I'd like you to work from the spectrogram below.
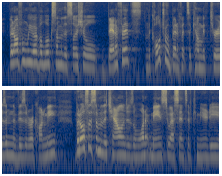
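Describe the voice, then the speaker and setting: A woman's bright, sharp voice with an Australian accent and lively intonation. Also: very clean recording, silent background. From Australia, Melbourne. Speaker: university instructor. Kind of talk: conference presentation.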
